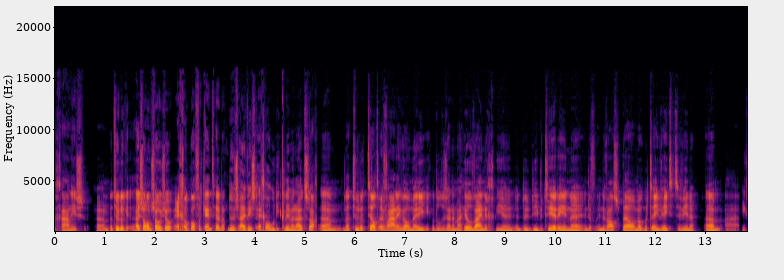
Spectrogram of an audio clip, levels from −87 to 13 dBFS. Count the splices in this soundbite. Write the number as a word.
zero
